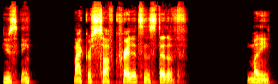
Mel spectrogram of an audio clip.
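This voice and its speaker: A man's voice: mid-range voice, flat delivery, measured pace, fairly bright tone, no room sound. Casual male podcast host, dry close sound. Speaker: podcast host and video producer.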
